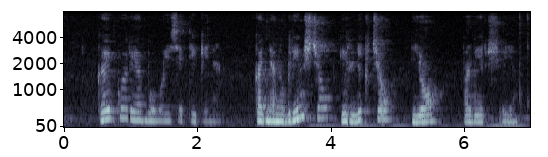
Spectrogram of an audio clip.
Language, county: Lithuanian, Klaipėda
